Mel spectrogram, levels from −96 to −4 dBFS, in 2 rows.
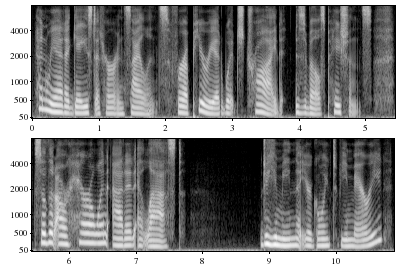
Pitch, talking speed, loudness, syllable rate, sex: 185 Hz, 160 wpm, -18 LUFS, 4.8 syllables/s, female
